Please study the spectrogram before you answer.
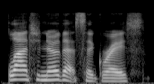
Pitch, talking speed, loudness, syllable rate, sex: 180 Hz, 230 wpm, -19 LUFS, 5.2 syllables/s, female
